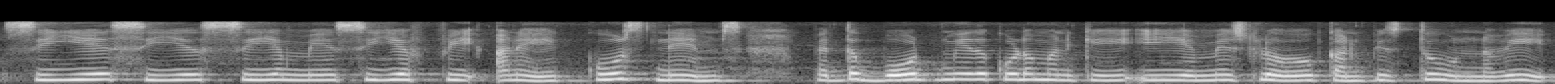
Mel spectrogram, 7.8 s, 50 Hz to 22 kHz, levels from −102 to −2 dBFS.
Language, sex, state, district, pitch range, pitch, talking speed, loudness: Telugu, female, Andhra Pradesh, Guntur, 230-260 Hz, 240 Hz, 185 wpm, -16 LUFS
